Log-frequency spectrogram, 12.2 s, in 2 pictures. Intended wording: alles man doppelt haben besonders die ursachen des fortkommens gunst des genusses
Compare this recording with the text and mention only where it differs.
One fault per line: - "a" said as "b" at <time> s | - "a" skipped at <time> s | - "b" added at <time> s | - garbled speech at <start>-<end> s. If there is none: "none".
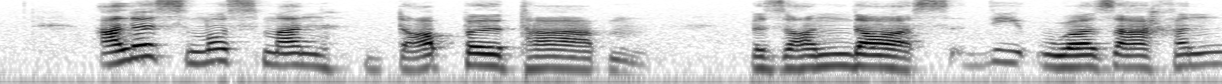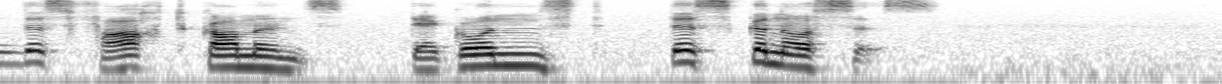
- "muß" added at 0.9 s
- "der" added at 8.2 s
